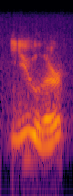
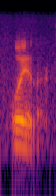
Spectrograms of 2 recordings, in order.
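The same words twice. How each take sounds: First: It does not sound like the hockey team's name. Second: It sounds like the hockey team's name. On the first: The speaker calls it wrong. "it's not Euler" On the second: The speaker calls it right. "It's more like Euler, like the hockey team"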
